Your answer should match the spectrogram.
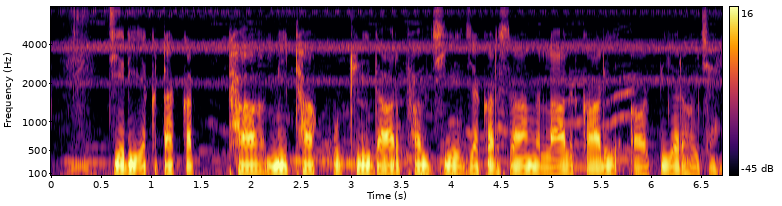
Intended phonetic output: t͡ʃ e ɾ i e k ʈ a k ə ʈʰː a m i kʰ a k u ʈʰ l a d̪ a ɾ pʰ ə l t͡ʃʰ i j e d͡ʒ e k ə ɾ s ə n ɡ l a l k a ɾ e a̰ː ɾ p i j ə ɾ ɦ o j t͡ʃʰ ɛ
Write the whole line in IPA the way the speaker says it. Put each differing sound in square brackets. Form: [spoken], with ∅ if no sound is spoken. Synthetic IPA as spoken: t͡ʃ e ɾ i e k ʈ a k ə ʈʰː a m i [ʈʰ] a k u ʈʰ l [i] d̪ a ɾ pʰ ə l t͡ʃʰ i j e d͡ʒ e k ə ɾ s ə [ŋ] ɡ l a l k a ɾ [i] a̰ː ɾ p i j ə ɾ ɦ o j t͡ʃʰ ɛ

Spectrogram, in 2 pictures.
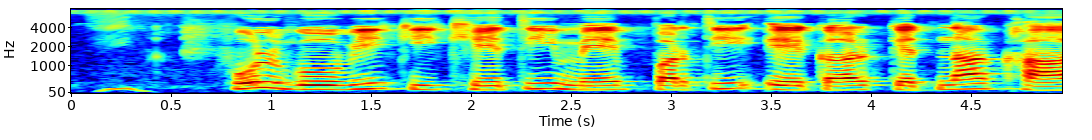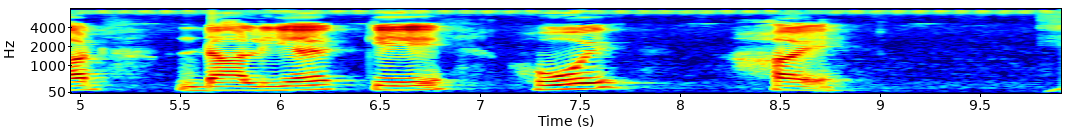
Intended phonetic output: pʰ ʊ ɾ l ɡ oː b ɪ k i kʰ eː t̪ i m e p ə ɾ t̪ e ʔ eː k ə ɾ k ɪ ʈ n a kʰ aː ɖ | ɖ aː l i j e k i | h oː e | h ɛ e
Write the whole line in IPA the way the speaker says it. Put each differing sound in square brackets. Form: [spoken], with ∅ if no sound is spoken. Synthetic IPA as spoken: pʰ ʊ [∅] l ɡ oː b [i] k i kʰ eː t̪ i m [ẽ] p ə ɾ t̪ [i] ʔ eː k ə ɾ k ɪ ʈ n a kʰ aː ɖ | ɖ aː l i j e k [e] | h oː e | h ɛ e

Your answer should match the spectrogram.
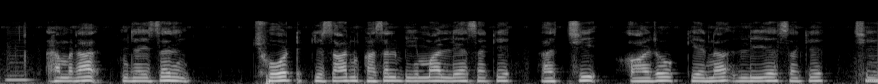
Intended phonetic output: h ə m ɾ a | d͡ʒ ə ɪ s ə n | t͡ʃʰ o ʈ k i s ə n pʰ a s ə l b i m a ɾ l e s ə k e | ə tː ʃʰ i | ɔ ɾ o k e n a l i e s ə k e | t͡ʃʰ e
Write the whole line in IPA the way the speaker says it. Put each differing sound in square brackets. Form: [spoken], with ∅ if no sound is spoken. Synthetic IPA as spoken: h ə m ɾ a | d͡ʒ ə ɪ s ə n | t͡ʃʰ o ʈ k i s [a] n pʰ [ə] s ə l b i m a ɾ l e s ə k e | ə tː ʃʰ i | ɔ ɾ o k e n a l i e s ə k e | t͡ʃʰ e

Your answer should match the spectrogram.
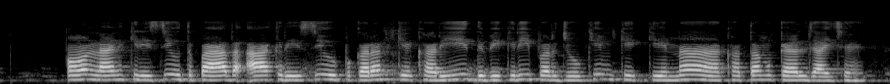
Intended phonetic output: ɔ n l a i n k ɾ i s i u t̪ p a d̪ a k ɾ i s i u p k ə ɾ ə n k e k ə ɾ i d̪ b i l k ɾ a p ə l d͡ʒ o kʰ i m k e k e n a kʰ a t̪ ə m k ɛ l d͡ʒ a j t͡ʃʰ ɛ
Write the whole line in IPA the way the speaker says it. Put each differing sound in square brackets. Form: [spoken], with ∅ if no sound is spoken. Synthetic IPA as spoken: ɔ n l a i n k ɾ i s i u t̪ p a d̪ a k ɾ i s i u p k ə ɾ ə n k e [kʰ] ə ɾ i d̪ b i [∅] k ɾ [i] p ə [ɾ] d͡ʒ o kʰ i m k e k e n a kʰ [ə] t̪ ə m k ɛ l d͡ʒ a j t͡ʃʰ ɛ

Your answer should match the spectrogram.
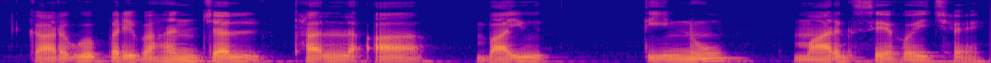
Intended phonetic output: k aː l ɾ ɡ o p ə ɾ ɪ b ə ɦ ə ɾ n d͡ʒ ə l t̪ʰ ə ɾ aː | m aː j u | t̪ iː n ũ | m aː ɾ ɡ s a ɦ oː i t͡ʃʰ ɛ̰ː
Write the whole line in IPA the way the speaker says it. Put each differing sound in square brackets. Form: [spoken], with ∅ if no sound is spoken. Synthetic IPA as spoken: k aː [∅] ɾ ɡ o p ə ɾ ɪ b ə ɦ ə [∅] n d͡ʒ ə l t̪ʰ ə [l] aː | [b] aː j u | t̪ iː n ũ | m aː ɾ ɡ s [e] ɦ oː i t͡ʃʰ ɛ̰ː

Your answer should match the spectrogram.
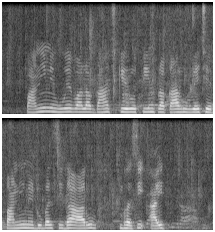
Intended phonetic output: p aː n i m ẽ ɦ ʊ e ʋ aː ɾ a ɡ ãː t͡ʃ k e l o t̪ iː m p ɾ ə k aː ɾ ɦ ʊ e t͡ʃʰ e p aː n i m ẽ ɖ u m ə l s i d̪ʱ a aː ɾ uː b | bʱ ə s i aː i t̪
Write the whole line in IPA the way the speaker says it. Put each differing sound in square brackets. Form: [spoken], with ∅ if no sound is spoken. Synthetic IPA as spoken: p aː n i m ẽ ɦ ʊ e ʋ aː [l] a ɡ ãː t͡ʃ k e [ɾ] o t̪ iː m p ɾ ə k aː ɾ ɦ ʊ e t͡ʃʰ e p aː n i m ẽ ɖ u [b] ə l s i d̪ʱ a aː ɾ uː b | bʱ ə s i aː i t̪

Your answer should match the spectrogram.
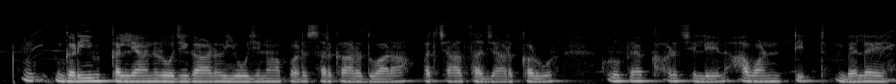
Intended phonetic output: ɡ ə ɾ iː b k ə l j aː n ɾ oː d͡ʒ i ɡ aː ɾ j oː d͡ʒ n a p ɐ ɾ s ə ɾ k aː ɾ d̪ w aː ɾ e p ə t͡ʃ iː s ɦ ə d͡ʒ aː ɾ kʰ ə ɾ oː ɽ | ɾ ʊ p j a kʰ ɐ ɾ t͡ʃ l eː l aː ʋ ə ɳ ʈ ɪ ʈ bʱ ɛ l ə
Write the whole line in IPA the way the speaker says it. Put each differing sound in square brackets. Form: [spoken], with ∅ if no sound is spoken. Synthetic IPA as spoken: ɡ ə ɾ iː b k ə l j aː n ɾ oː d͡ʒ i ɡ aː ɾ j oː d͡ʒ n a p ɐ ɾ s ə ɾ k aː ɾ d̪ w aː ɾ [a] p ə t͡ʃ [aː] s ɦ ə d͡ʒ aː ɾ [k] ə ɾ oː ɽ | ɾ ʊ p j a kʰ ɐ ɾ t͡ʃ l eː l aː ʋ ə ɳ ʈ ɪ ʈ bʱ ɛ l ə

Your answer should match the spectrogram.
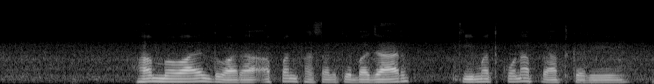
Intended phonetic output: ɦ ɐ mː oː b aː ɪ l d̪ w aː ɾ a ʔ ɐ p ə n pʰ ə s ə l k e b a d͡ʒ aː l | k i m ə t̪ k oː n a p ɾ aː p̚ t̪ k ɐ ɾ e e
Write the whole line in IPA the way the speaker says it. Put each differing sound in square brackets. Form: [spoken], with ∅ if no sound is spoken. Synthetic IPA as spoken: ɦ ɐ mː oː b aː ɪ l d̪ w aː ɾ a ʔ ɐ p ə n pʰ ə s ə l k e b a d͡ʒ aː [ɾ] | k [iː] m ə t̪ k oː n a p ɾ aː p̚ t̪ k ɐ ɾ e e

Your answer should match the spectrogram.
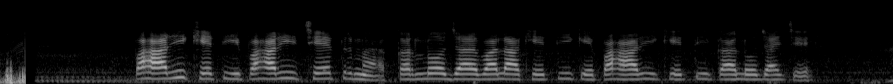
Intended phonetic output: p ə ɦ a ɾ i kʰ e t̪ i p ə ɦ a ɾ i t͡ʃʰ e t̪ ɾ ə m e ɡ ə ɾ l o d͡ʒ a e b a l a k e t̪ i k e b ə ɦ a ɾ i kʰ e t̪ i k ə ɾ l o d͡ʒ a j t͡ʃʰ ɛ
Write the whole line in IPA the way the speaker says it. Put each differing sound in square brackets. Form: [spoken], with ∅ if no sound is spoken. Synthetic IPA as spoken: p ə ɦ a ɾ i kʰ e t̪ i p ə ɦ a ɾ i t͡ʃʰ e t̪ ɾ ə m e [k] ə ɾ l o d͡ʒ a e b a l a [kʰ] e t̪ i k e [p] ə ɦ a ɾ i kʰ e t̪ i k ə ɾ l o d͡ʒ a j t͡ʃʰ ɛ

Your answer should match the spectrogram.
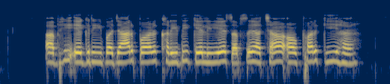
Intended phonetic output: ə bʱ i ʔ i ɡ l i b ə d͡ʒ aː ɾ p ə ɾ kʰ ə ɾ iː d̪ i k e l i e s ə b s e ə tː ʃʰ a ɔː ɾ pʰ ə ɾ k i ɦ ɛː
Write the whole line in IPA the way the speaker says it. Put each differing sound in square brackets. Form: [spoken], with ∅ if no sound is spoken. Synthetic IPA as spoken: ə bʱ i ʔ [e] ɡ [ɾ] i b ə d͡ʒ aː ɾ p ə ɾ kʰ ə ɾ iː d̪ i k e l i e s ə b s e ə tː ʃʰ a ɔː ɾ pʰ ə ɾ k i ɦ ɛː

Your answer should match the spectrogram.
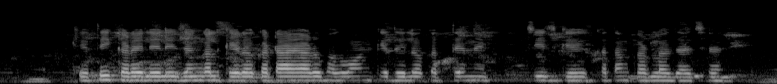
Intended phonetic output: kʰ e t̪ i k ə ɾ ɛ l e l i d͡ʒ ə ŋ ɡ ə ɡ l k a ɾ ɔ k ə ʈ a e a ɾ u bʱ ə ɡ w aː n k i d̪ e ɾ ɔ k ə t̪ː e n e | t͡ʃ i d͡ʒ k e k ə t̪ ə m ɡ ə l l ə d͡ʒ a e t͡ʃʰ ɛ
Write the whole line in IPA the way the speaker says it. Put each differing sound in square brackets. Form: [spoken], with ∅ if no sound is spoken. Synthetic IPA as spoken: kʰ e t̪ i k ə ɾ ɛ l e l i d͡ʒ ə ŋ ɡ ə [∅] l k [e] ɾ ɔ k ə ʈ a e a ɾ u bʱ ə ɡ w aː n k [e] d̪ e [l] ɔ k ə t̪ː e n e | t͡ʃ i d͡ʒ k e [kʰ] ə t̪ ə m [k] ə [ɾ] l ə d͡ʒ a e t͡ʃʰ ɛ

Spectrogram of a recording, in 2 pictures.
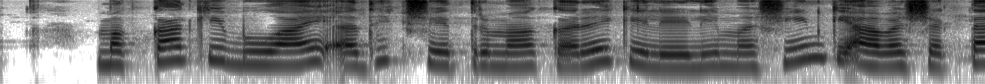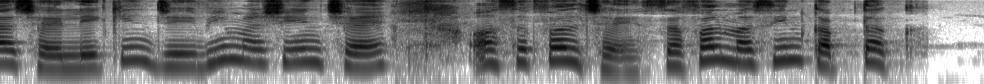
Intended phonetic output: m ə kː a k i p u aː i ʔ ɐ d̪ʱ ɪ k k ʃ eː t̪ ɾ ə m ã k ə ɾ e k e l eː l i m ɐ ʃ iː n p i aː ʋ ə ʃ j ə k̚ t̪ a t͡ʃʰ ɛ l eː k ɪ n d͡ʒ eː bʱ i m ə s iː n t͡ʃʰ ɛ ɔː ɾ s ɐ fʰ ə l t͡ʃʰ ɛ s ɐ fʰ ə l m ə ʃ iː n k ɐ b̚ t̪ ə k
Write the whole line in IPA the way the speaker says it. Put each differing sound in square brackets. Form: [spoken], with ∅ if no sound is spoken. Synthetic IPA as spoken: m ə kː a k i [b] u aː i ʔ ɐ d̪ʱ ɪ k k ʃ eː t̪ ɾ ə m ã k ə ɾ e k e l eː l i m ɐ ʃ iː n [k] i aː ʋ ə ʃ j ə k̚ t̪ a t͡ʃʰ ɛ l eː k ɪ n d͡ʒ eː bʱ i m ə [ʃ] iː n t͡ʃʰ ɛ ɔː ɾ s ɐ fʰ ə l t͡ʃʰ ɛ s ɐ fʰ ə l m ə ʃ iː n k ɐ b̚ t̪ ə k

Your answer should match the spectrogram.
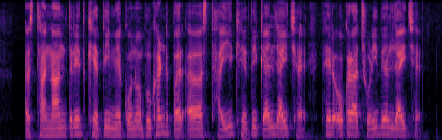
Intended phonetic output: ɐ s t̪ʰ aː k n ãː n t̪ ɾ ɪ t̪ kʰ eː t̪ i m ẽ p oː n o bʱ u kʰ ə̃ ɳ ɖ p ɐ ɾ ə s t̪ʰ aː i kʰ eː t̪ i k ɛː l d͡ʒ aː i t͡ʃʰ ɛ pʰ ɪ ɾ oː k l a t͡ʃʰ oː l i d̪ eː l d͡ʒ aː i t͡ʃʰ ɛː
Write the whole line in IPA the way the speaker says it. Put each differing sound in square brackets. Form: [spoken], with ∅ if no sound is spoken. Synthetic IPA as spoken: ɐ s t̪ʰ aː [∅] n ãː n t̪ ɾ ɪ t̪ kʰ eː t̪ i m ẽ [k] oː n o bʱ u kʰ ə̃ ɳ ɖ p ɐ ɾ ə s t̪ʰ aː i kʰ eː t̪ i k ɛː l d͡ʒ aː i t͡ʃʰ ɛ pʰ ɪ ɾ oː k [ɾ] a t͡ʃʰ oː [ɽ] i d̪ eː l d͡ʒ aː i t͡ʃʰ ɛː

